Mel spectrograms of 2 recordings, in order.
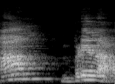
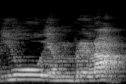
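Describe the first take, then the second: First: The word begins with a short 'uh' sound. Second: The first letter is said separately as 'yoo'. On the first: The speaker calls it right. "কিন্তু কি বলি আমব্রেলা" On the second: The speaker calls it wrong. "এরকম বলে না ইউ এমব্রেলা তাও বলি না"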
